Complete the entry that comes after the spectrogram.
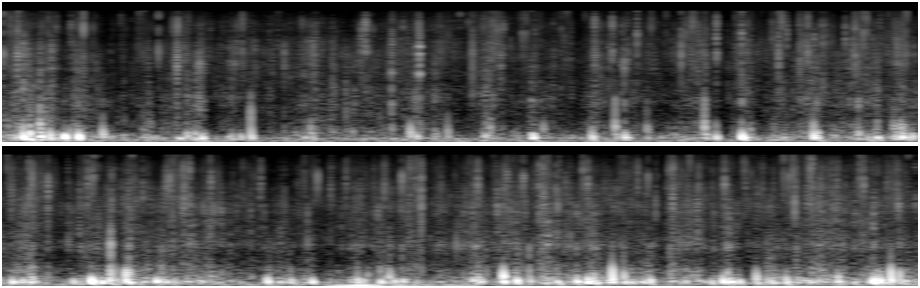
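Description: A small clear plastic bag full of small dry grains is held by its tied top in one hand while the fingers of the other hand scratch and rub it. The result is a dense stream of quick, crinkly scratching and rustling bursts, with a soft, low, muffled body from the grains shifting inside.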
